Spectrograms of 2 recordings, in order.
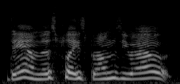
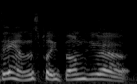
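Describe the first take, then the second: First: The voice rises at the end, like a question. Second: The voice falls at the end, like a statement. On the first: It asks whether the place bums the listener out. The speaker calls it wrong. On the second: It states that the place bums the listener out. The speaker calls it right.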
